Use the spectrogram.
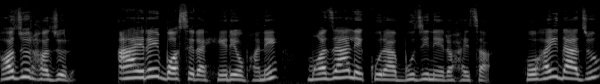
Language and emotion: Nepali, neutral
